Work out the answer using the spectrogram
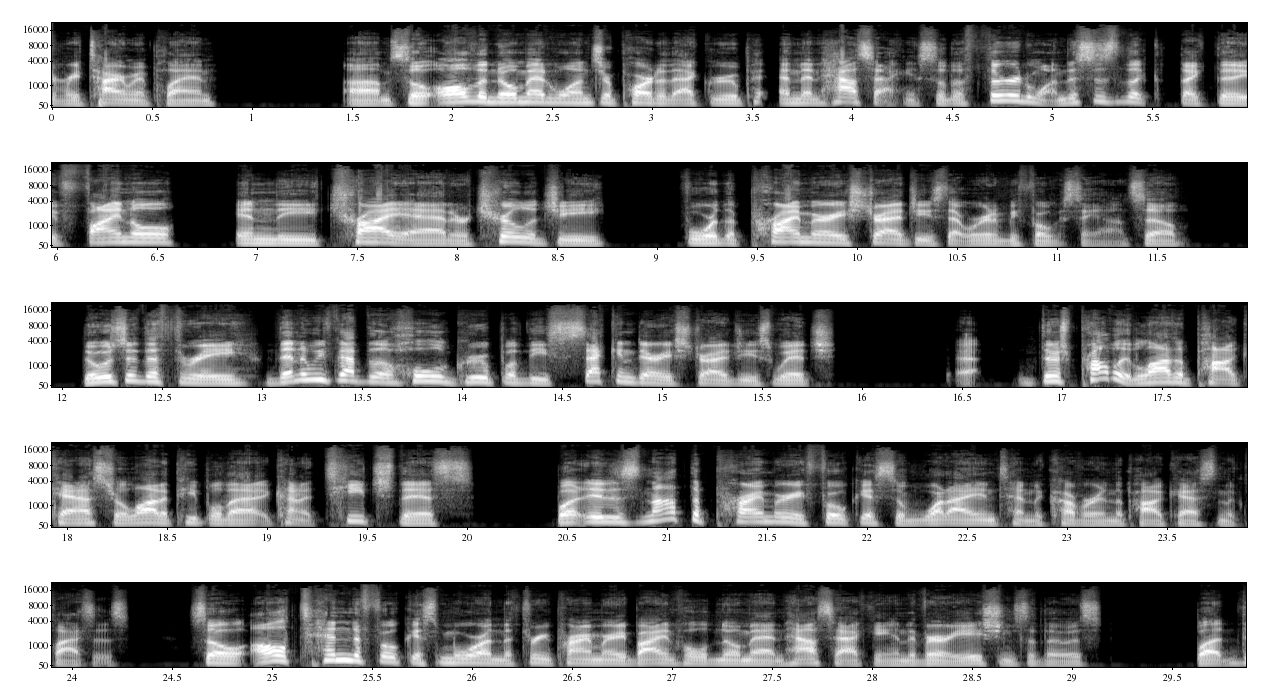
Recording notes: This was a live class recorded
